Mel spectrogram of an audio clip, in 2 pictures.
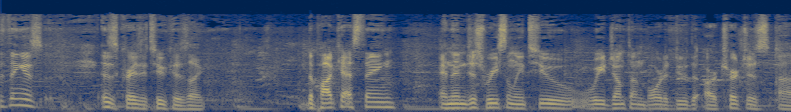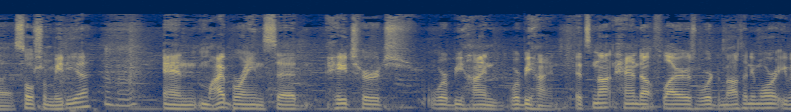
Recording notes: We recorded in a Starbucks lobby for the ambiance! The banging and clanging is intentional!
